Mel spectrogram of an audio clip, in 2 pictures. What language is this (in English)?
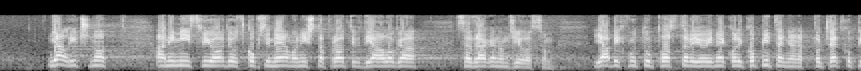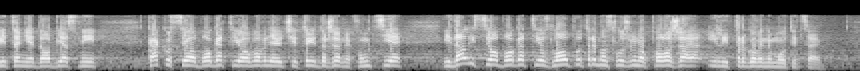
Serbian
